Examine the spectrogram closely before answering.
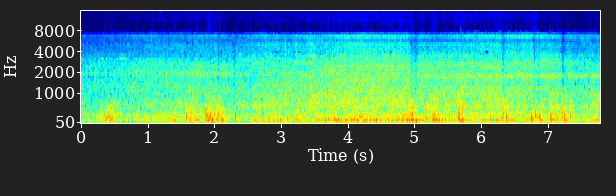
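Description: Motor scooter running steadily on the move, its engine hum mixed with road noise.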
